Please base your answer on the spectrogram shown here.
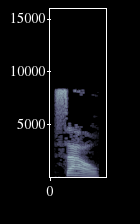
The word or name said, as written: sao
